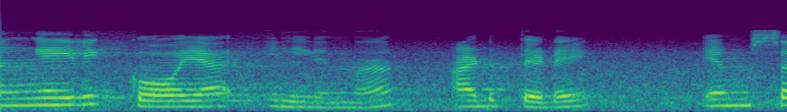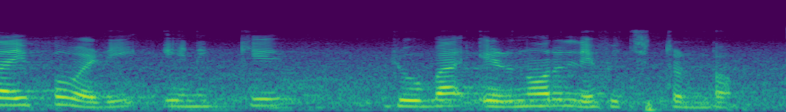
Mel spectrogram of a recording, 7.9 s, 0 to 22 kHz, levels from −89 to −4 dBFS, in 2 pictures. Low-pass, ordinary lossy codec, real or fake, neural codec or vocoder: 7.2 kHz; none; real; none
